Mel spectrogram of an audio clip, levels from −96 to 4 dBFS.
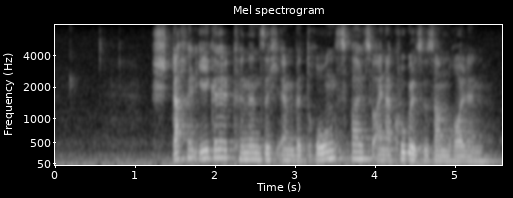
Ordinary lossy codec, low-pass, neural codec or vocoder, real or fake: none; none; none; real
